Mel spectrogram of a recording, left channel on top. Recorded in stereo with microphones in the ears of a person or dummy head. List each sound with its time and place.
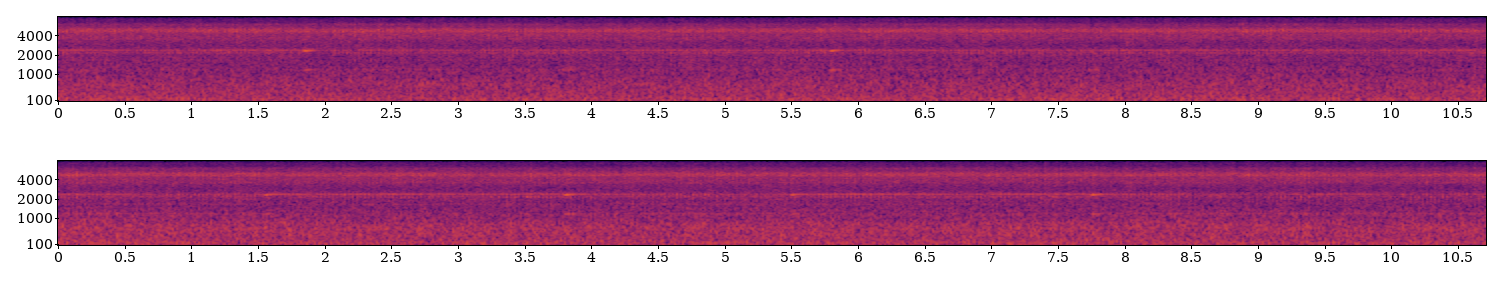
Only background noise.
